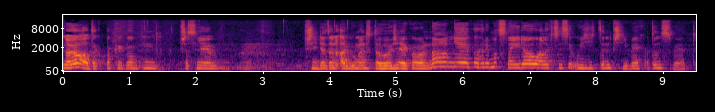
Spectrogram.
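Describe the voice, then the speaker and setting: Speaking at a fairly slow pace, a woman with an unremarkable speaking voice has a fairly high pitch and ordinary pitch variation. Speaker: podcast co-host. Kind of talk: casual chat.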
